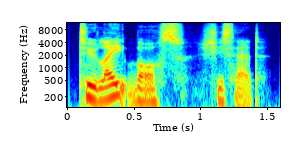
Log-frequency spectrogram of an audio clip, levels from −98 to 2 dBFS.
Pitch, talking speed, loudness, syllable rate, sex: 160 Hz, 190 wpm, -18 LUFS, 3.9 syllables/s, female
